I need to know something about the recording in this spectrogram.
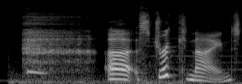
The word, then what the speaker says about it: strychnine: The CH is just pronounced like a K. Oh, interesting. That's soap? Are we sure it's not butter? We are 100% certain that it is not butter. Strychnine.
